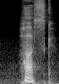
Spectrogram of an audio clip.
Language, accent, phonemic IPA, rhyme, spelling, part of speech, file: English, US, /hʌsk/, -ʌsk, husk, noun / verb, En-us-husk.ogg
- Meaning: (noun) The dry, leafy or stringy exterior of certain vegetables or fruits, which must be removed before eating the meat inside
